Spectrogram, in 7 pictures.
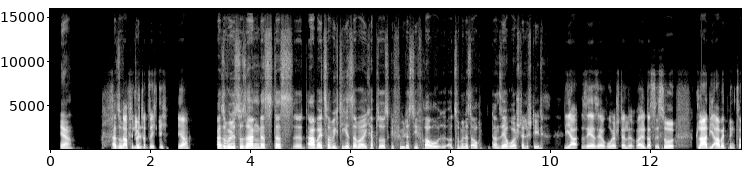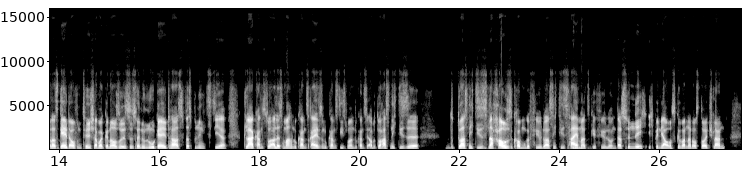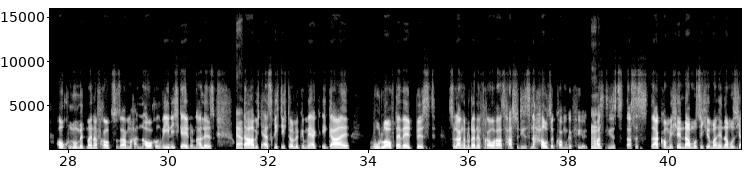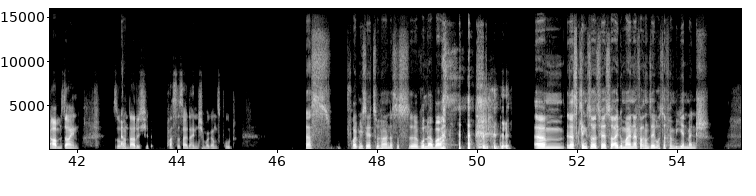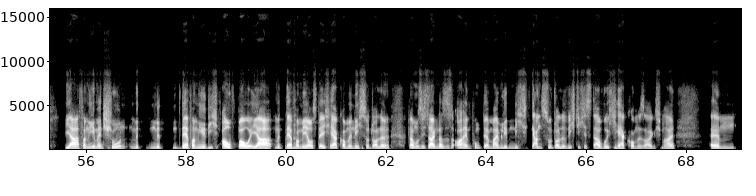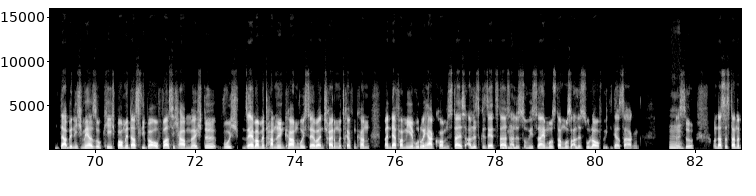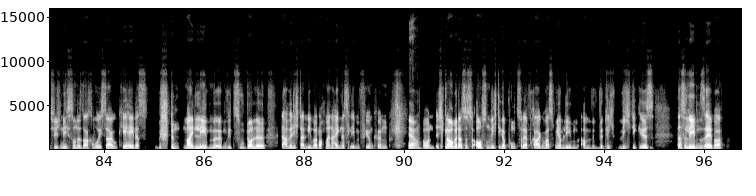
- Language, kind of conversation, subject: German, podcast, Wie findest du heraus, was dir im Leben wirklich wichtig ist?
- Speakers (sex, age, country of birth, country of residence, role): male, 20-24, Germany, Portugal, guest; male, 30-34, Germany, Germany, host
- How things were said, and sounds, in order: tapping; other background noise; snort; other noise; laugh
